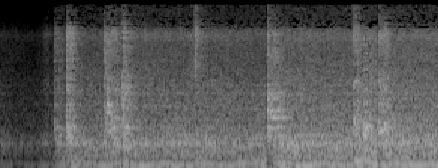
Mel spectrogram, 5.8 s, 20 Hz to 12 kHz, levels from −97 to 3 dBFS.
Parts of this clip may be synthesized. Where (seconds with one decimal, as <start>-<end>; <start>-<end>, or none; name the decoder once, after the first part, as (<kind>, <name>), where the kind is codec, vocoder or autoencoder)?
none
